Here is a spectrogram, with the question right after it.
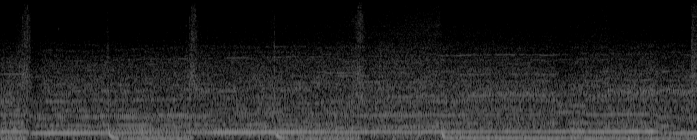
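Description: A touring race car in a sim racing game at Barber Motorsports Park holds full throttle, giving a steady, loud engine drone with pitch that climbs and drops sharply at several quick gear shifts.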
